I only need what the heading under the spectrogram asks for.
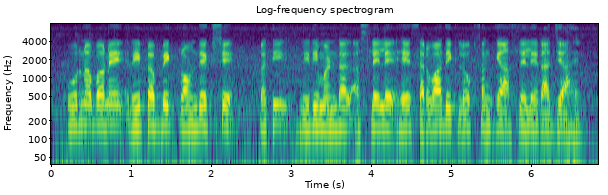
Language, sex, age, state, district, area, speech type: Marathi, male, 18-30, Maharashtra, Nanded, rural, read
